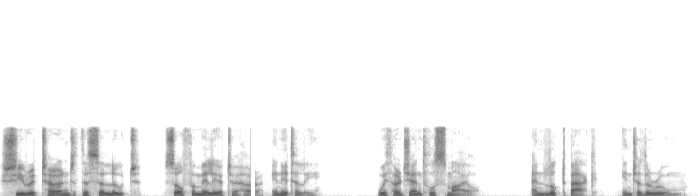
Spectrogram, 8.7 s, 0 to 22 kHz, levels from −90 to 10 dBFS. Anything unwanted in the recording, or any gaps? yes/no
yes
